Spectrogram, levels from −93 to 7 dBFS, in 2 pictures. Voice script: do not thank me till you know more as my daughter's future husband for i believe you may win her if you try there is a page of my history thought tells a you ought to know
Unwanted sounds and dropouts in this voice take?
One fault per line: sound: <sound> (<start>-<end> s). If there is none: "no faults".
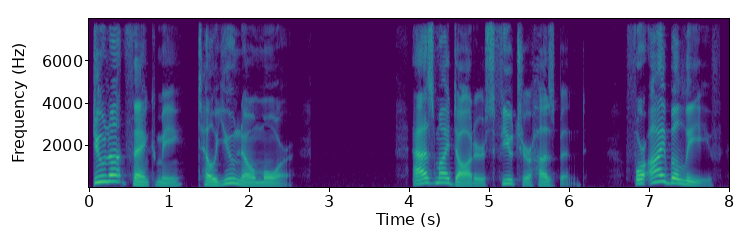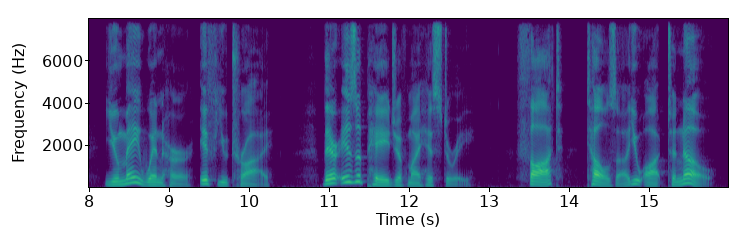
no faults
